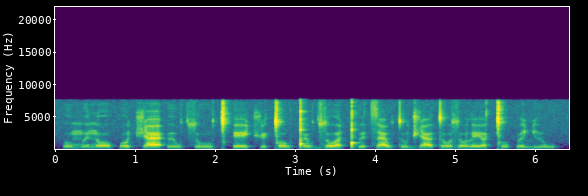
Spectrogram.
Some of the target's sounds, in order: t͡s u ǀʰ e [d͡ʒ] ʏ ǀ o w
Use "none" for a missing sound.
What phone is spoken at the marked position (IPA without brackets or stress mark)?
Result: t͡ʃ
